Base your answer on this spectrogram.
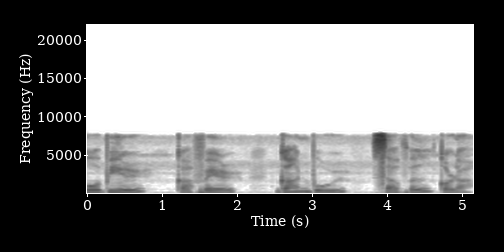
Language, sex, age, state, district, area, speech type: Assamese, female, 30-45, Assam, Sonitpur, rural, read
